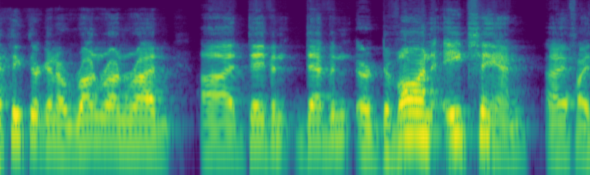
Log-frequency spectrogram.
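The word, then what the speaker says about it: De'Von Achane: Devon Achane, if I said it right. I always mispronounce that.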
